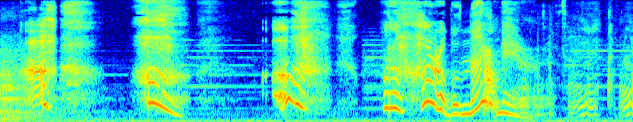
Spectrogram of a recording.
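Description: A young woman's voice sighing and yawning as she wakes: four or five drawn-out sounds that fall in pitch, about a second apart, the longest near the end, over soft background music.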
